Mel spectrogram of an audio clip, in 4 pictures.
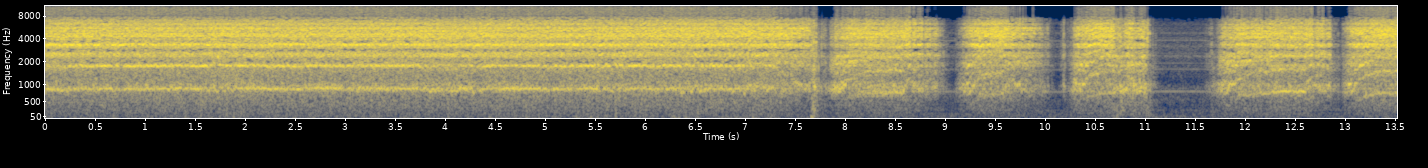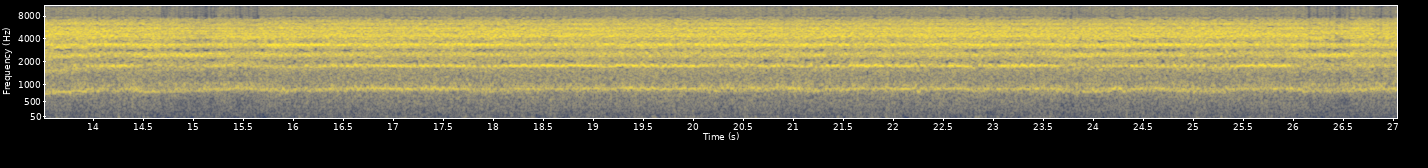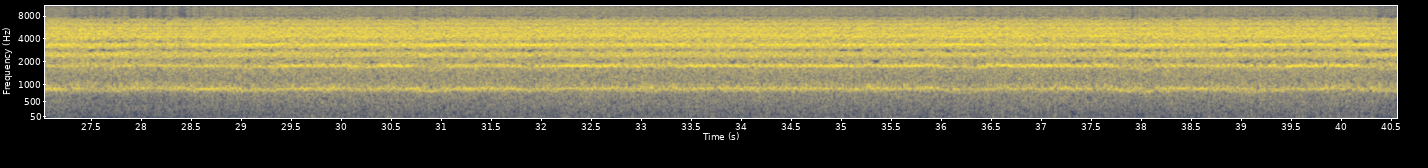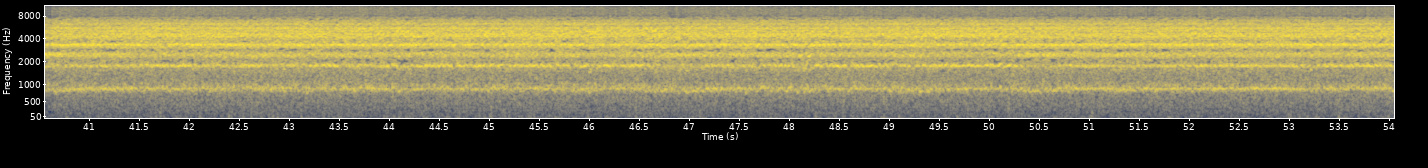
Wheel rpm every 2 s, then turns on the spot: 230, 230, 230, 180, 80, 80, 140, 220, 230, 230, 230, 230, 220, 220, 230, 230, 230, 230, 230, 230, 230, 230, 240, 230, 230, 230, 230.
none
